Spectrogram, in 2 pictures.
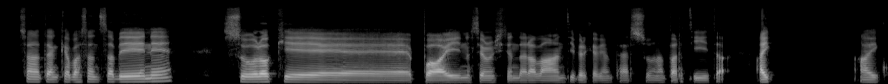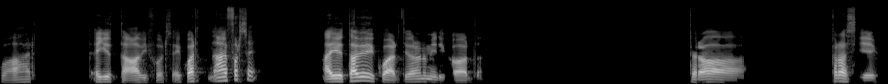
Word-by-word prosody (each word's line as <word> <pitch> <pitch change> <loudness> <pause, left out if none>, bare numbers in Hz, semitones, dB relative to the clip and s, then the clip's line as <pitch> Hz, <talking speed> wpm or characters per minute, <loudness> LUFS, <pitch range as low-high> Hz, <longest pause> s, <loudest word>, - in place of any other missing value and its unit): sono 120 -1 -4
andate 115 - -4
anche 115 - -8
abbastanza 115 +1 -5
bene, 130 +6 0 0.4
solo 125 0 +1
che 105 -4 -2
poi 105 +1 +1
non 105 0 -11
siamo 100 0 -5
riusciti 100 - -12
ad 100 - -12
andare 100 0 -2
avanti 95 +1 -5
perché 105 -1 -8
abbiam 95 0 -11
perso 100 0 -9
una 100 0 -11
partita 100 -1 -8 0.3
ai - - +2 0.8
ai 110 0 -5
quart 105 +4 -6 0.6
agli 120 0 +4
ottavi 105 -2 +2
forse, 105 -1 -9
ai - - -5
quart - - +4
no - - 0
a - - +8
forse - - -2 0.6
agli 140 - +7
ottavi 160 +4 +8
o - - +6
ai - - +4
quarti, 105 - +4
ora 125 +2 +2
non 135 0 -3
mi 120 - -2
ricordo. 100 -3 -1 2.1
Però 115 -3 +4 0.9
però - - +5
sì. 105 -1 -3
105 Hz, 140 wpm, -26 LUFS, 100-120 Hz, 2.1 s, a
